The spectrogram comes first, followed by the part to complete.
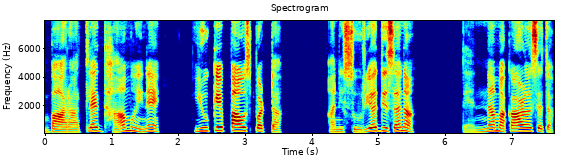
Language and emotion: Goan Konkani, sad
